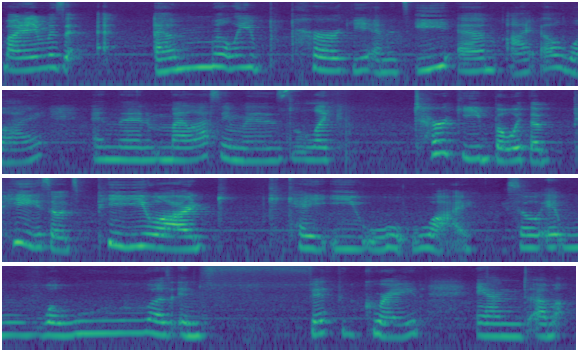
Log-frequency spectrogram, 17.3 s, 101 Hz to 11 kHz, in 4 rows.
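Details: Female who stutters, first noticing it in 5th grade on seeing a video of her presentation, later attending a camp for kids who stutter; stuttering.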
